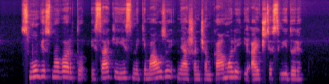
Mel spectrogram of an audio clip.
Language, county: Lithuanian, Vilnius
